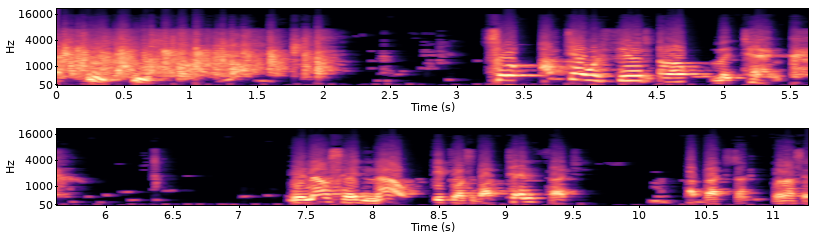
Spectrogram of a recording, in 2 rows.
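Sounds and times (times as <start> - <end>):
church congregation clapping a clap offering: 0.0 - 2.3
speech: 0.2 - 0.9, 3.3 - 5.8, 7.4 - 11.2.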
